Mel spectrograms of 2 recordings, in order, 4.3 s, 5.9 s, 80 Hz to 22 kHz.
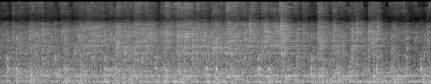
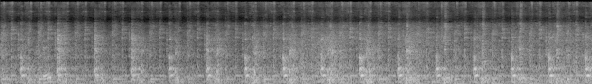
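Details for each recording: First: Old Witte single-cylinder diesel engine restarted after breakdown, after injection timing adjusted; slow even low thumping at very low idle around 200-250 rpm, no stumbles or knocks, running smoothly. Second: Witte single-cylinder diesel engine at very slow idle: slow regular thump with a sharp knock on each firing, nearly three beats a second; diesel knock, injection timing suspected slightly too advanced.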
